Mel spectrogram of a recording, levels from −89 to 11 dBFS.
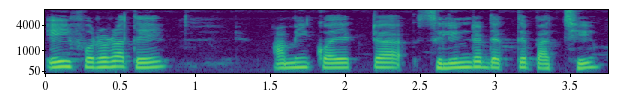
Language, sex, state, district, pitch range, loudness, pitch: Bengali, female, Assam, Hailakandi, 180-200 Hz, -15 LUFS, 190 Hz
